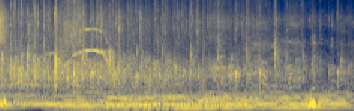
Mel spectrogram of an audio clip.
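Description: Steady applause from a crowd for a young man, a dense, continuous patter of many hands clapping at an even level throughout, with no voices standing out.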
